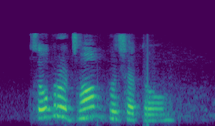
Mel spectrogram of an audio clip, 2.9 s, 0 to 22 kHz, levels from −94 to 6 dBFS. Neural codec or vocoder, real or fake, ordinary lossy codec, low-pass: none; real; AAC, 32 kbps; 7.2 kHz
